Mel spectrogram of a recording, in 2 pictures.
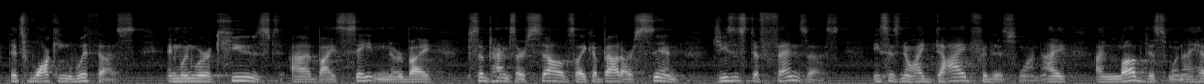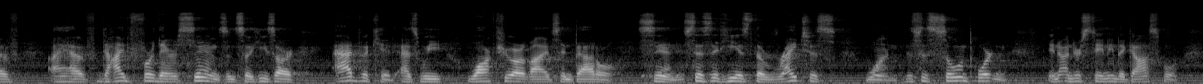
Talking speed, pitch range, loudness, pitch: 180 wpm, 115-150 Hz, -28 LUFS, 130 Hz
